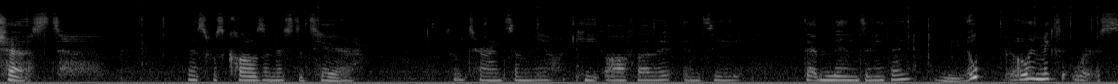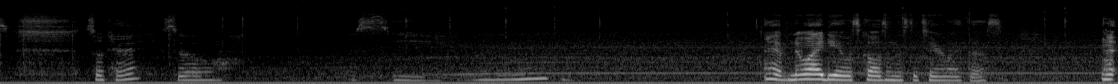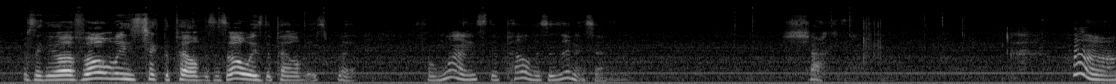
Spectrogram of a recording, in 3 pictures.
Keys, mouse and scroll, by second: 3.0-9.4 middle drag, 9.4 ctrl+z, 11.2 ctrl+z, 11.5 ctrl+z, 12.0 ctrl+z, 12.5 ctrl+z, 17.7 middle click, 19.2-21.6 middle drag, 21.6-25.8 right drag, 25.8-33.5 middle drag, 26.0-29.7 right drag, 28.4-29.7 drag, 32.7 right click, 33.1 click.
